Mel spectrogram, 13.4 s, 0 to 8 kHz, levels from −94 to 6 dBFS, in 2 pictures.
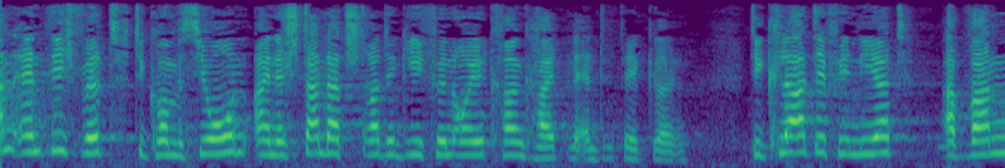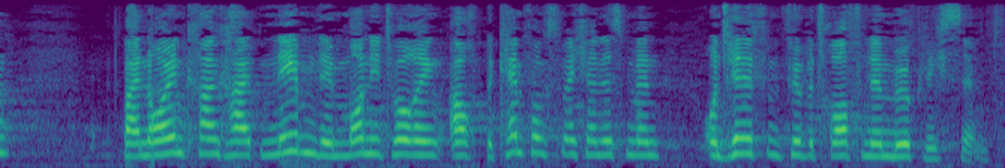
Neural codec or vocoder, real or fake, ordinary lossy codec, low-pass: vocoder, 22.05 kHz, 80 mel bands, Vocos; fake; none; 7.2 kHz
